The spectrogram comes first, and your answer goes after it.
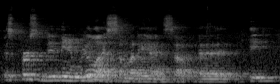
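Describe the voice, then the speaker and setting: A man's voice: on the high side, animated, quick pace. A man preaching a sermon as pastor, talking in a conversational, self-deprecating way and often restarting his words. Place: church sanctuary. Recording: echoey room, distant mic, faint hiss.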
